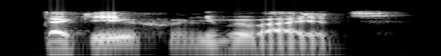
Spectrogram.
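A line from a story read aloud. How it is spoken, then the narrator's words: Sad sigh. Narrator (Russian): грустно вздохнул Гладков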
